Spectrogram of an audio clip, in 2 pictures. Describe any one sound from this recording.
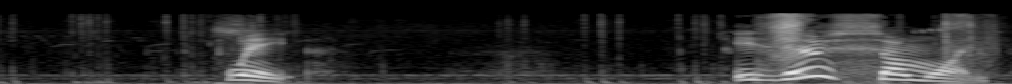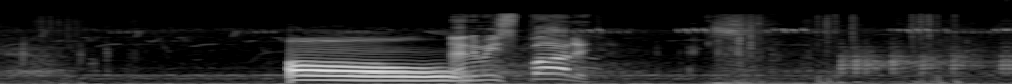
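A horse gallops with hooves thudding on grass.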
